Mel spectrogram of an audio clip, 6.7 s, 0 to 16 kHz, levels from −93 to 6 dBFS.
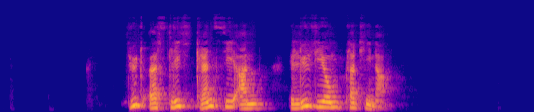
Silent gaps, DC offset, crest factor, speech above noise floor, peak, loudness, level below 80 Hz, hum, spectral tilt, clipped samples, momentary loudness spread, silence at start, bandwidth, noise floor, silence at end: none; under 0.1%; 18 dB; over 73 dB; -4 dBFS; -19 LUFS; -66 dBFS; none; -9 dB/octave; under 0.1%; 9 LU; 1.6 s; 7 kHz; under -90 dBFS; 1.85 s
